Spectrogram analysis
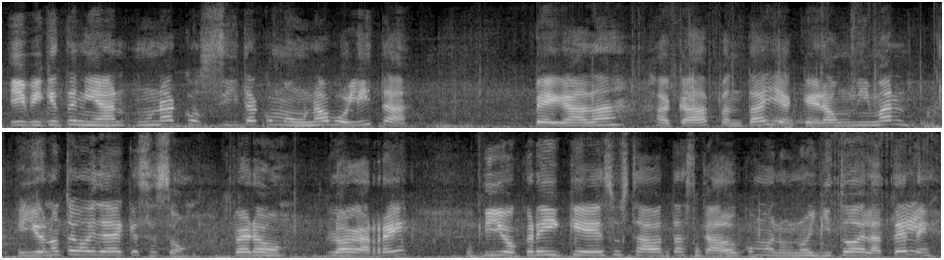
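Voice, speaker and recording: Brisk and high-pitched with fairly even intonation, a young woman with a Mexican accent recounts her week vlog-style against a noisy background. She keeps it chatty and colloquial, acting out reported dialogue.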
